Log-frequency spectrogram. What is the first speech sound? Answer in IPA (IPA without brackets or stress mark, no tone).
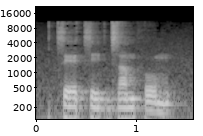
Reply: t͡s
